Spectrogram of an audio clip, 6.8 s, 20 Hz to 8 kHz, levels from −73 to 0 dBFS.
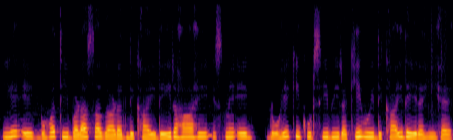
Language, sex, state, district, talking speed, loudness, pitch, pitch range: Hindi, male, Rajasthan, Jaipur, 205 wpm, -15 LUFS, 230 Hz, 220-240 Hz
